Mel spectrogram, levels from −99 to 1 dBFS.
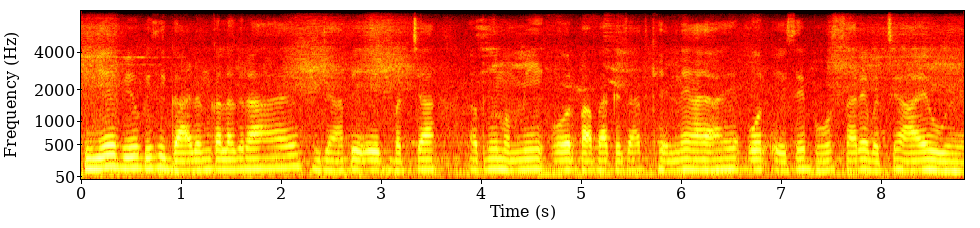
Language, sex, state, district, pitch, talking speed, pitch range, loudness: Hindi, male, Gujarat, Gandhinagar, 130 Hz, 190 wpm, 125-140 Hz, -17 LUFS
